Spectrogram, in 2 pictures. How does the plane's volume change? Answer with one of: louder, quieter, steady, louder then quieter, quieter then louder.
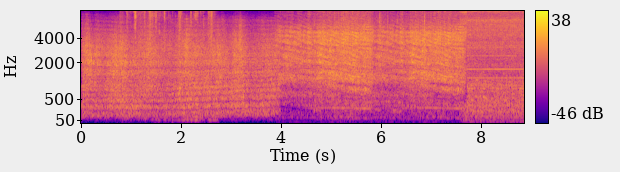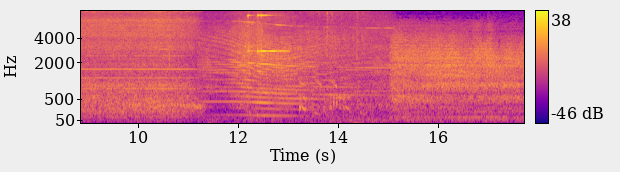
steady.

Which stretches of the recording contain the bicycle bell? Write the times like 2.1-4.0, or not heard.
12.2-13.1.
